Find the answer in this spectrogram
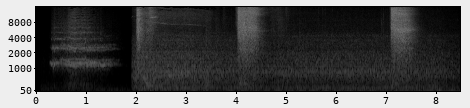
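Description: Intro sound effects of a large bus: a wavering high tone, then a steady engine-and-air noise with two sharp air-brake hisses about three seconds apart.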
